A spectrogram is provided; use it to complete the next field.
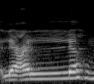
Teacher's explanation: മഹ്റജ് തൊണ്ടയുടെ മധ്യഭാഗം ഹംസയുടെ സൗണ്ടായി പോവാതെ നോക്കുക.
